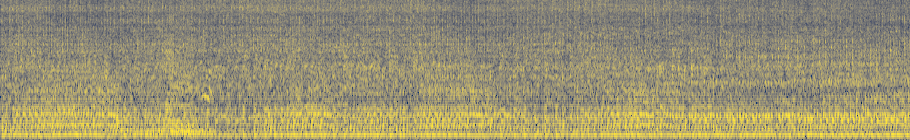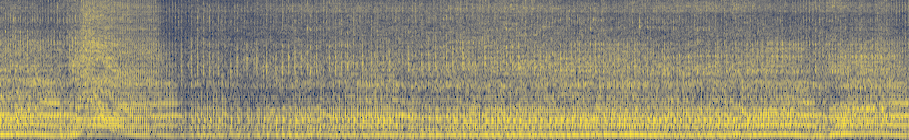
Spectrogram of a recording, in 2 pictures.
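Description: A two-stroke motorcycle engine idles loudly and revs up and down in bursts.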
